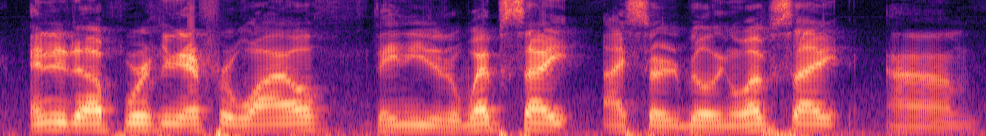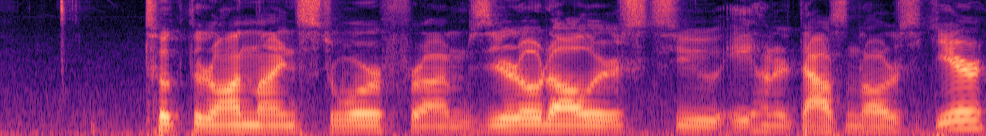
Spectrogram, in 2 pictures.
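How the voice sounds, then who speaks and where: The speaker has a Canadian accent and a moderate pace, with fairly even intonation. Noticeable background noise runs underneath. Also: man, medium pitch for a man. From Ontario, Canada (Chatham, London). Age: 20s. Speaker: marketing business founder. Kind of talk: podcast interview. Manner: casual, filler-heavy.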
